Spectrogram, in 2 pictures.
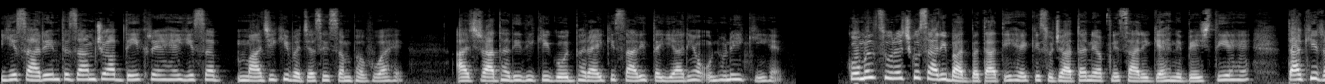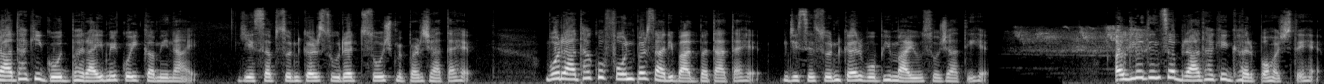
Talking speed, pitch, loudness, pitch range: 205 wpm, 185 Hz, -13 LUFS, 165-225 Hz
